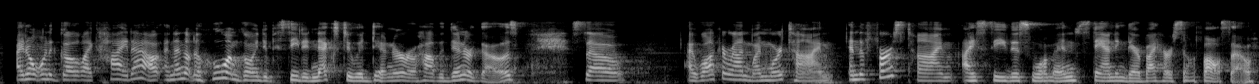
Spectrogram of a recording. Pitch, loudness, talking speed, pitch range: 190 Hz, -23 LUFS, 225 wpm, 170-215 Hz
